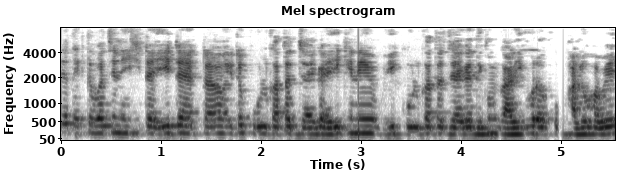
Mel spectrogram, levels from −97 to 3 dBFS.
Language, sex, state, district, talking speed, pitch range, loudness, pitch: Bengali, female, West Bengal, Kolkata, 195 wpm, 175-190 Hz, -15 LUFS, 185 Hz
